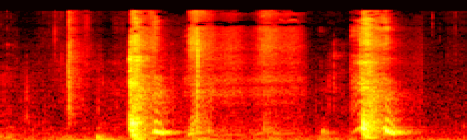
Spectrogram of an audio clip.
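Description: A pair of sharp, breathy sneezes bursts out, with a quieter gasp-like breath between them and no talking.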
